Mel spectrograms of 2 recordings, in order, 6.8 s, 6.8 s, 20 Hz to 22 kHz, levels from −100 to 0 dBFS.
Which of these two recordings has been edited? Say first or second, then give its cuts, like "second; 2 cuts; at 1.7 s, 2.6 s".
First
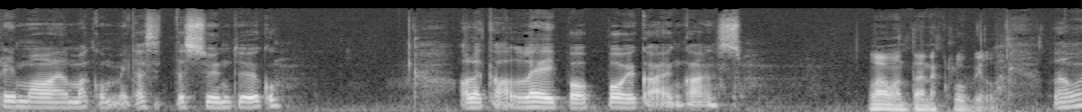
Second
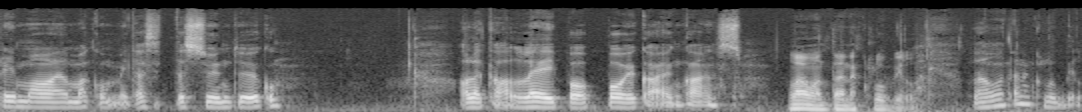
second; 1 cut; at 4.8 s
